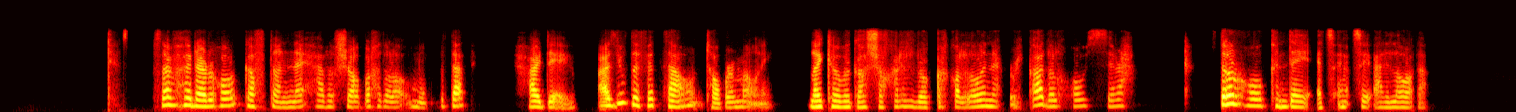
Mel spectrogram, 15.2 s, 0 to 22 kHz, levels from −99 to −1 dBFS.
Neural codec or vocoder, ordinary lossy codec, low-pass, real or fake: codec, 16 kHz in and 24 kHz out, 0.4 kbps, LongCat-Audio-Codec, fine tuned four codebook decoder; Opus, 24 kbps; 7.2 kHz; fake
